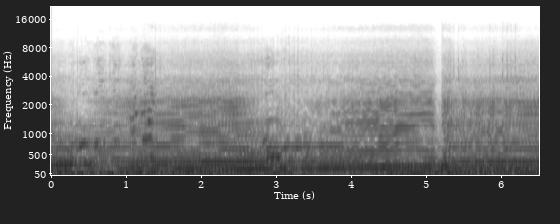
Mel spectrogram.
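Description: Rally car engine heard from inside the cabin, pulling hard with its pitch climbing steadily through the gears. The pitch drops sharply at an upshift just under a second in, and again about five seconds in, then climbs once more.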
